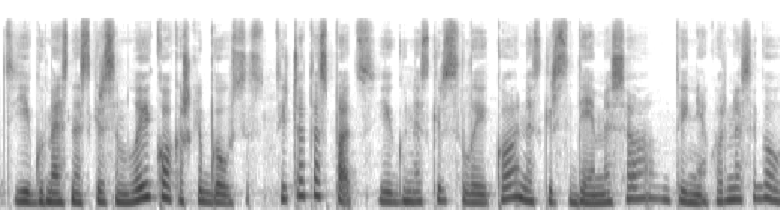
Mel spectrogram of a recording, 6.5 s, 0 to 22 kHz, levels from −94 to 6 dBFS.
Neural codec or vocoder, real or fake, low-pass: vocoder, 44.1 kHz, 128 mel bands every 512 samples, BigVGAN v2; fake; 14.4 kHz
